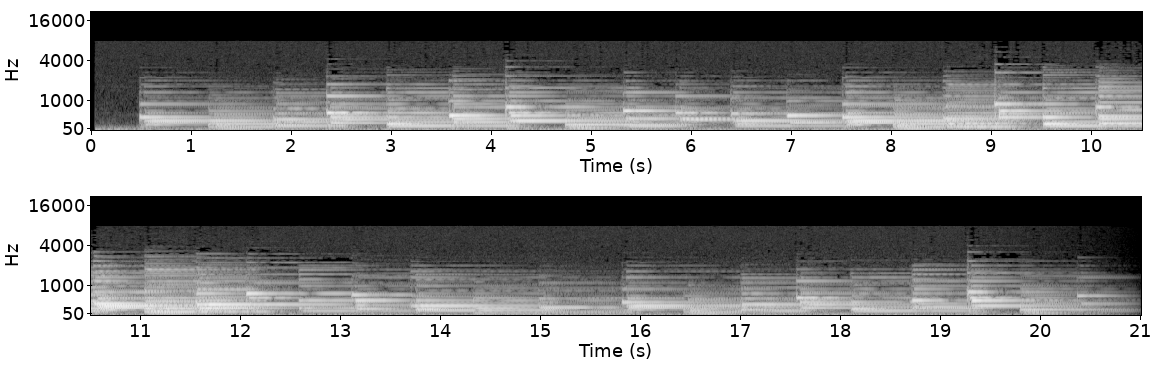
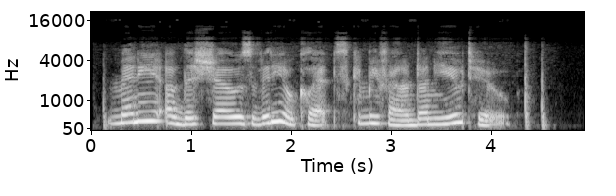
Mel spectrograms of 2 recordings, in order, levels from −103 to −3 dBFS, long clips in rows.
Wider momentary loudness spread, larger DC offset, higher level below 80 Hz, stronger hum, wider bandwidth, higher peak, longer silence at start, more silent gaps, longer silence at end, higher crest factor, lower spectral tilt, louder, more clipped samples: second, 10 LU vs 14 LU; first, 0.5% vs under 0.1%; first, -38 dBFS vs -58 dBFS; neither; second, 4.1 kHz vs 9.2 kHz; about the same, -2 dBFS vs -4 dBFS; about the same, 0.05 s vs 0.15 s; neither; second, 0.15 s vs 0.35 s; about the same, 16 dB vs 12 dB; first, -11 dB/octave vs -5.5 dB/octave; second, -19 LUFS vs -16 LUFS; neither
